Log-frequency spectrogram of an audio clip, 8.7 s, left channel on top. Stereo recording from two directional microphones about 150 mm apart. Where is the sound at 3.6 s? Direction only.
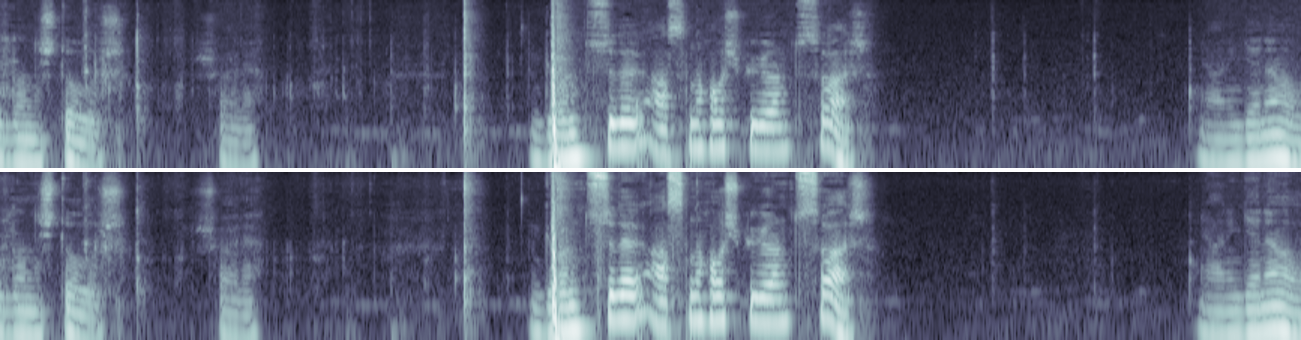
30° right (ahead or behind).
